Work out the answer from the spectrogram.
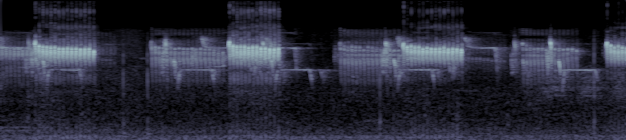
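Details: High flowerpecker trills from a recording of males and females for trapping or stirring caged birds: four loud, quick pulsed buzzes, each about half a second long, with sharp thin whistles between them.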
